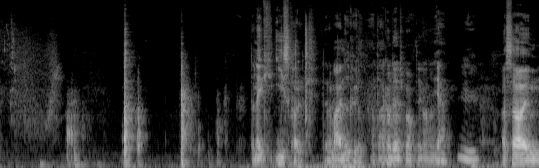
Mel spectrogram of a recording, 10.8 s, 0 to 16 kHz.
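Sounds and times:
chilled Stolichnaya vodka poured into a glass: 0.0s - 0.5s
speech: 5.0s - 10.7s.

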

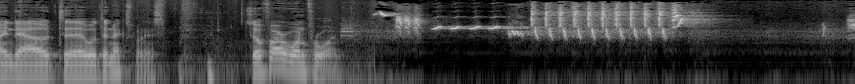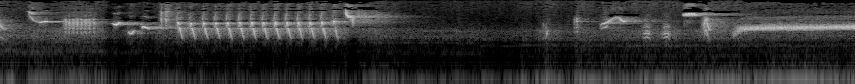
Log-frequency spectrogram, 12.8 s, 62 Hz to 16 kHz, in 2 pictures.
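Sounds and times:
speech: 0.0s - 2.8s
common European nightingale singing: 2.8s - 5.4s, 6.2s - 9.4s, 10.4s - 12.8s.

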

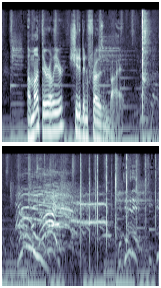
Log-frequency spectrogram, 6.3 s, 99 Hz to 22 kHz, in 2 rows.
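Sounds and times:
speech: 0.5s - 2.6s
softball bat hitting a fastball: 2.7s - 3.4s
excited crowd cheering and shouting: 3.3s - 5.8s.

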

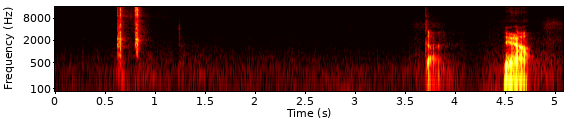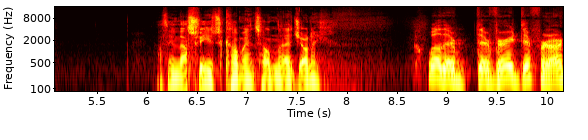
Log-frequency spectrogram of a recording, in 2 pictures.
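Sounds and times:
mechanical shutter of an early dual-stroke Leica M3 rangefinder camera firing: 0.6s - 1.0s
speech: 4.5s - 4.8s, 6.1s - 8.0s, 8.8s - 10.1s.

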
